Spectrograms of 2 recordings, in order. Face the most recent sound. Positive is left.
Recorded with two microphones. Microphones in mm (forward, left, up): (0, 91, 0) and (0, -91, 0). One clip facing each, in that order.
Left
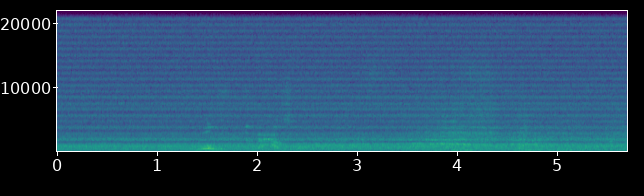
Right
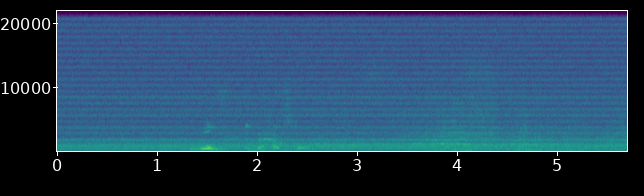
turn(degrees=-30)  # may be behind; listen again after turning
